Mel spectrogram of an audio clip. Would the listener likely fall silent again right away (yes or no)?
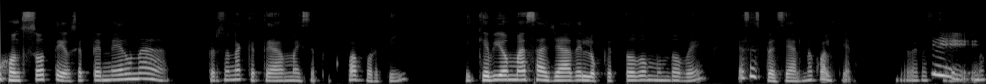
no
